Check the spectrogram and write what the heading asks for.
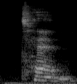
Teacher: широкої посмішки від вас не очікують це вузеньке е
